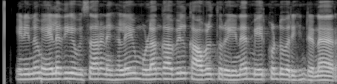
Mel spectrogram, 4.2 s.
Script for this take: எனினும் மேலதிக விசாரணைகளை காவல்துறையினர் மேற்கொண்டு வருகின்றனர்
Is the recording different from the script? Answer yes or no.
yes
